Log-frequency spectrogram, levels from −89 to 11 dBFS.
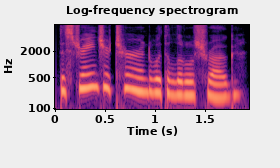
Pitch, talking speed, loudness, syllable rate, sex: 230 Hz, 215 wpm, -14 LUFS, 5.7 syllables/s, female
